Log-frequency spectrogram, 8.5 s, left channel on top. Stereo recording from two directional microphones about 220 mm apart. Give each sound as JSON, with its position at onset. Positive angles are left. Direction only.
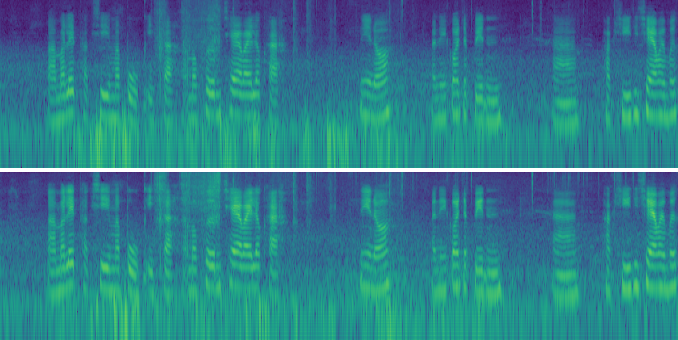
{"t": 0.6, "sound": "speech", "side_deg": 0}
